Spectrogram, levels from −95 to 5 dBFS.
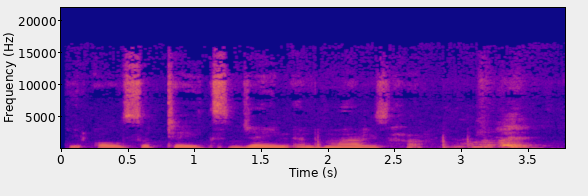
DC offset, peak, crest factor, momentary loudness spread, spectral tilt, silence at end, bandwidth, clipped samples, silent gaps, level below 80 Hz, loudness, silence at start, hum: under 0.1%; -16 dBFS; 18 dB; 12 LU; -4.5 dB/octave; 0.15 s; 16.5 kHz; under 0.1%; none; -68 dBFS; -33 LUFS; 0.05 s; none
